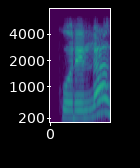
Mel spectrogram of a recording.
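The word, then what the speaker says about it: guerrilla: So, gorilla gorilla. Both are pronounced the same.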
